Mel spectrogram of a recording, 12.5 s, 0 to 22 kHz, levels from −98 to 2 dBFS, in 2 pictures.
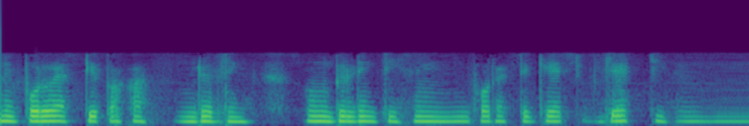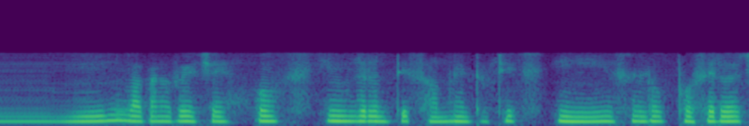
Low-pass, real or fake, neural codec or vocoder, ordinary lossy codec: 7.2 kHz; fake; codec, 16 kHz, about 1 kbps, DyCAST, with the encoder's durations; AAC, 16 kbps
